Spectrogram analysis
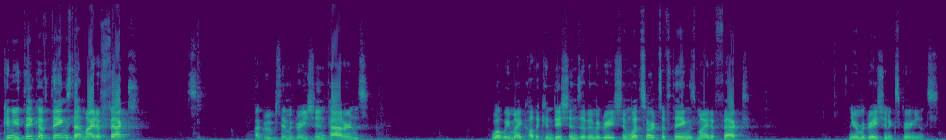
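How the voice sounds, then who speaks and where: Conversational male lecturer, slightly high voice. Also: a little slow, long pauses, bright, forceful tone, slight background noise. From United States. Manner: conversational, poses questions to students, loose with fillers. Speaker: college lecturer. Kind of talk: classroom lecture. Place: classroom.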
